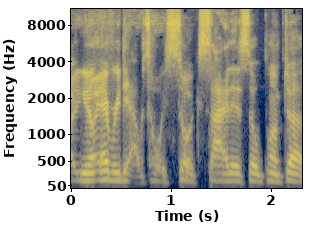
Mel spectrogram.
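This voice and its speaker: With an American accent, a man speaks in a dry, close sound without echo. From Stockton, California. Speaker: restaurant owner and podcast guest. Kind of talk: casual chat.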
